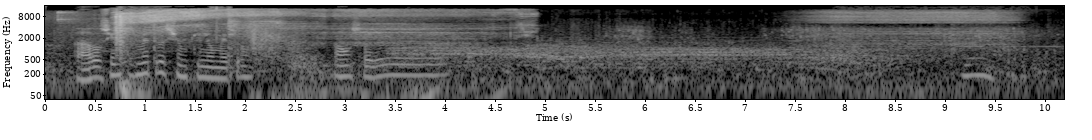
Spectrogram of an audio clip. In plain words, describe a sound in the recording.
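A muffled underwater rush swirls steadily as a diver swims.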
